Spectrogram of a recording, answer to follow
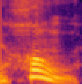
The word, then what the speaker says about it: Hong: And then Hong is also a N-G nasal sound.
